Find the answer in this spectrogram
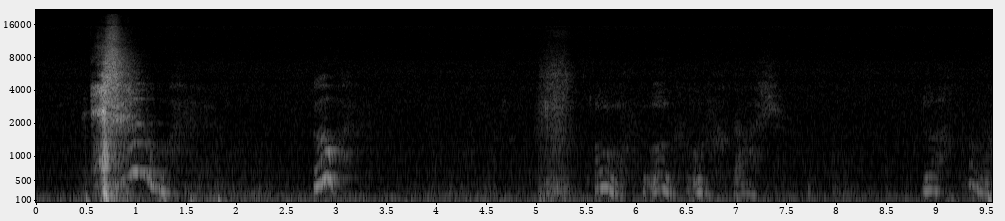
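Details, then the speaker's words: Woman's sneezing fit induced by Chhinkni sneezing powder: one loud explosive sneeze followed by a run of smaller sneezes and gasping catches. She says it is hard to stop once started. "Oh, but like I said, when Chhinkni gets you, ooh, it's hard to stop."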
